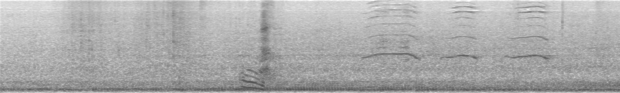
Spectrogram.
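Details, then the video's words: A baby monkey crying while its mother pays it no attention; after a falling, sweeping squeal and some background rumble, three evenly spaced, high, slightly rising-and-falling wails follow in quick succession. "The most pity poor little monkey crying non stop when mom not care"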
